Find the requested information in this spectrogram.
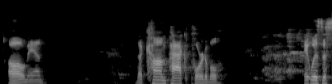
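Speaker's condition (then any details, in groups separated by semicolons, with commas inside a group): No condition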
